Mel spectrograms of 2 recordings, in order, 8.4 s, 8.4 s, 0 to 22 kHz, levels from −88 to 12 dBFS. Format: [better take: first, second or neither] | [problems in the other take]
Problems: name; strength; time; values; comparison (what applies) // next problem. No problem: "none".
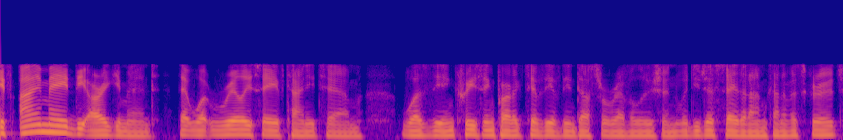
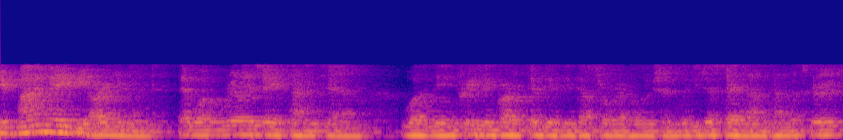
first | room echo; dies away in 1.1 s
